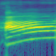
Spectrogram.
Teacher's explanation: 단모음은 우리가 아 했을 때 처음부터 끝까지 아 라고 발음되는 거 느낄 거예요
